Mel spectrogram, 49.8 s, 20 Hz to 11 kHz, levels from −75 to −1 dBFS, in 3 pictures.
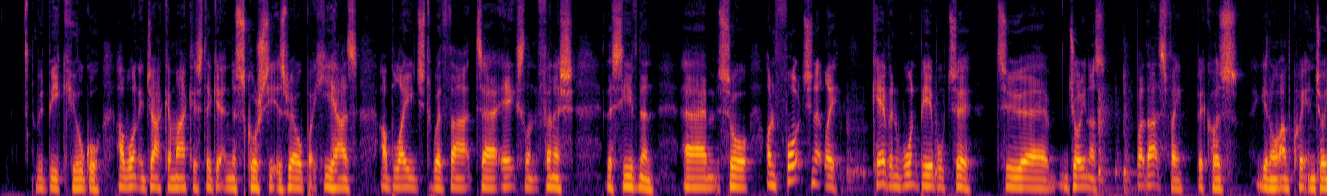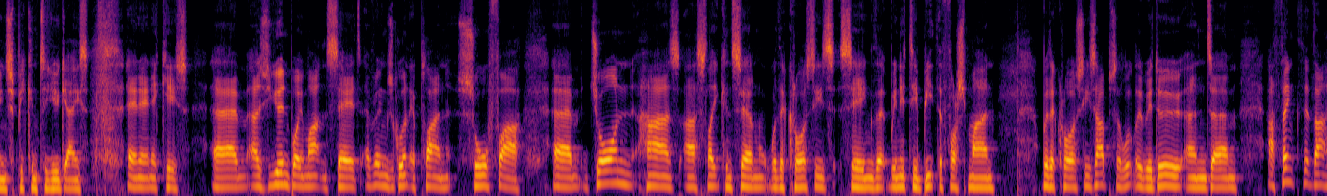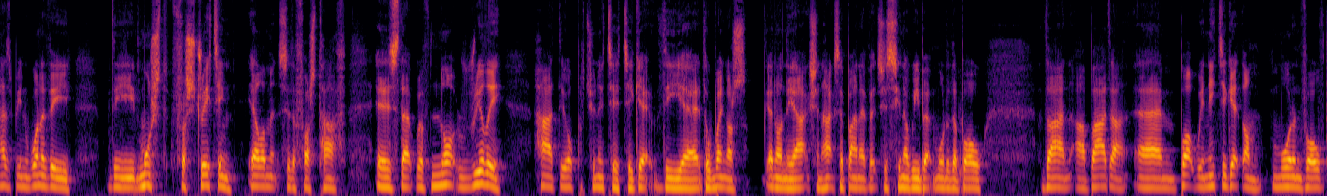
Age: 30-49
